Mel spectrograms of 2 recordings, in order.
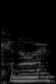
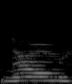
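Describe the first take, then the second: First: A k sound is heard at the start. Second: The k is silent and not heard. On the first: The speaker calls it wrong. "we actually don't say cano" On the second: The speaker calls it right. "words like no"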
